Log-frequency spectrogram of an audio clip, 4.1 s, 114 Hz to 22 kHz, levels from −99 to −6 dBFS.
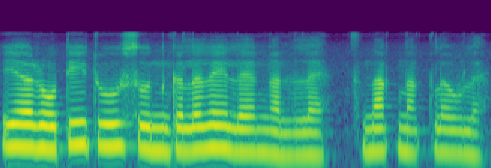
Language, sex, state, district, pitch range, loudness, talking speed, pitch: Wancho, female, Arunachal Pradesh, Longding, 185-220 Hz, -17 LUFS, 115 wpm, 200 Hz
